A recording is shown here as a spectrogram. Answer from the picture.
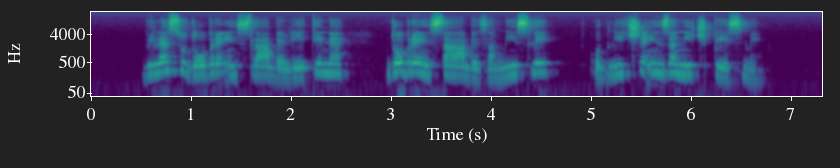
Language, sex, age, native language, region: Slovenian, female, 50-59, Slovenian, Drava region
